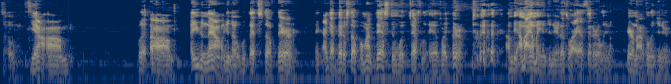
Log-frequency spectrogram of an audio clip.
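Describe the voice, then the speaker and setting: Over noticeable background noise, a man with a fairly low pitch and ordinary pitch variation speaks at a moderate pace, with long, frequent pauses. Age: 60s. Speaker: guest on a livestream panel, engineer and Marine veteran. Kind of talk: casual panel chat.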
